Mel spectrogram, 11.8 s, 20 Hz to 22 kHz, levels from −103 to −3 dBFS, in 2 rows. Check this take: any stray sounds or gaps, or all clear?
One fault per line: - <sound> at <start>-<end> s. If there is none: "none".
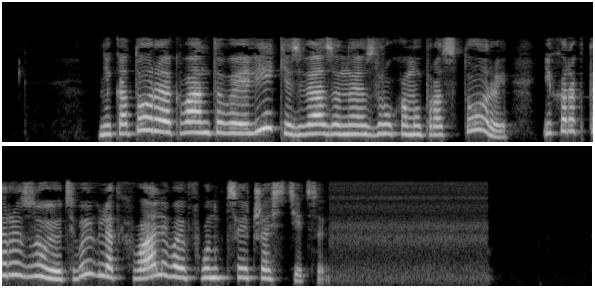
none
